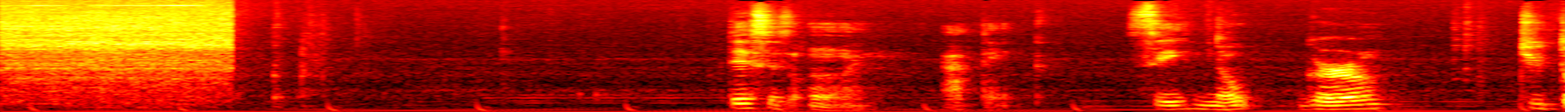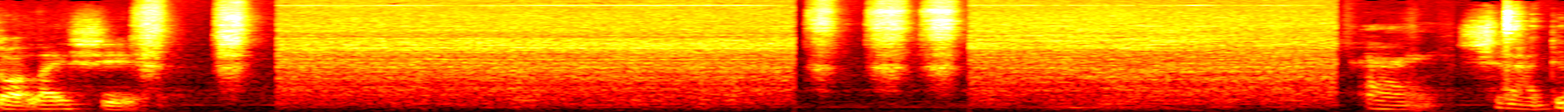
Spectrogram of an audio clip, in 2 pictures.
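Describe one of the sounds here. A hair dryer blows with a steady rushing whir, starting and stopping.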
